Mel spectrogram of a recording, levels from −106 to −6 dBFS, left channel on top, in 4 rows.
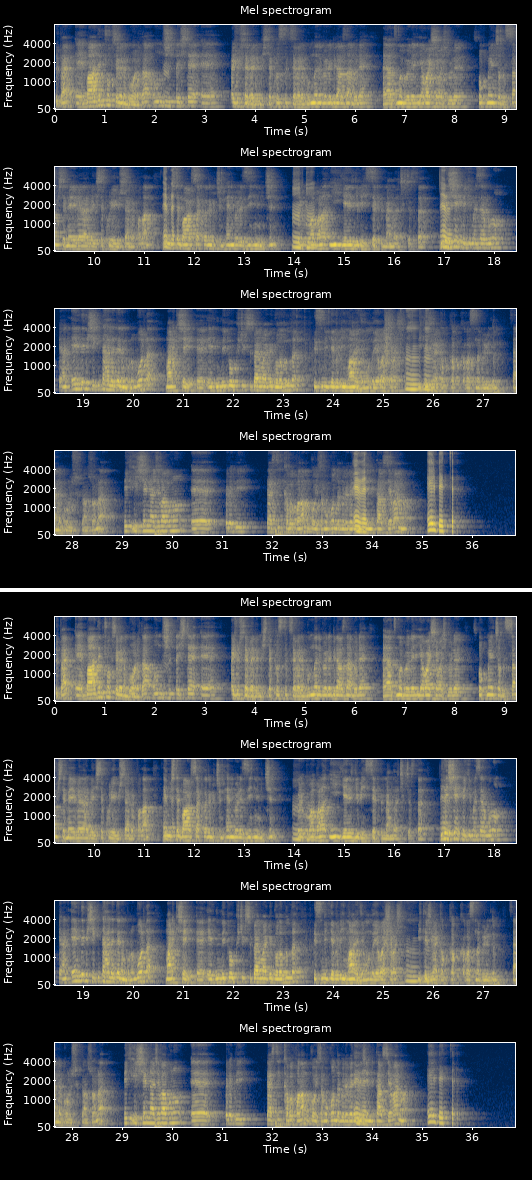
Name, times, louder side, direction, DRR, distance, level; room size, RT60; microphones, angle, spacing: voice 1, 0.0-3.2 3.5-6.2 6.5-8.1 8.5-13.6 14.1-16.6 16.9-18.1 18.5-20.4 20.6-23.3 23.6-25.4 25.7-27.3 27.6-28.7 29.0-30.8 31.1-31.4 31.9-34.7, right 1 dB, 70° right, -3 dB, 1.5 m, -25 dB
voice 2, 2.2-2.6 11.4-11.6 14.0-14.5 16.9-17.2 25.4-26.1 33.6-33.9 35.1-35.6, left 7 dB, 60° left, 18 dB, 0.3 m, -24 dB
sound 1, 23.0-25.8 26.1-26.4 27.0-27.5 29.5-30.0 31.9-32.4, equal, 20° left, 2.1 m, -44 dB
14.5 x 8.2 x 3.5 m, 0.72 s
head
